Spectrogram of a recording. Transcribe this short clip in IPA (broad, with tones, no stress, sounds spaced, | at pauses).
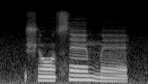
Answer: ʃ ɔ̃˨ s ɛ̃˧ m ɛ̃˨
